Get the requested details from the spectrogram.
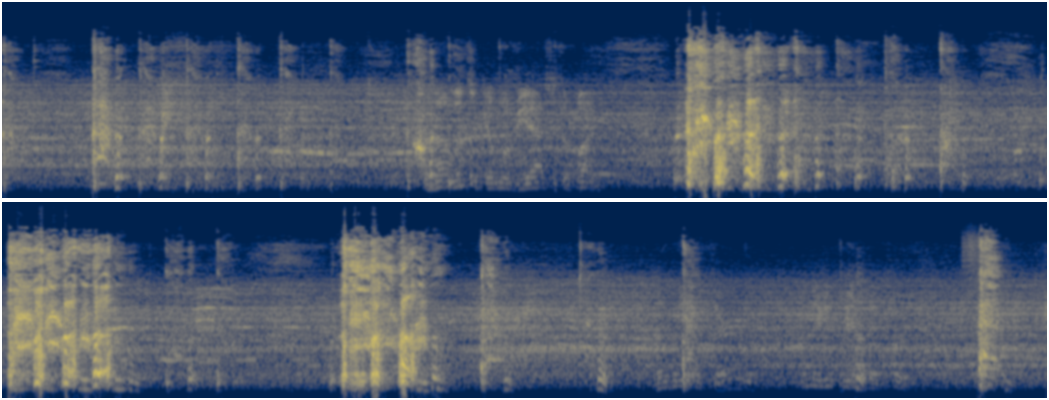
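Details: Repeated harsh cough bursts from an adult man, a coughing fit after inhaling a dab, with televised baseball commentary behind.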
